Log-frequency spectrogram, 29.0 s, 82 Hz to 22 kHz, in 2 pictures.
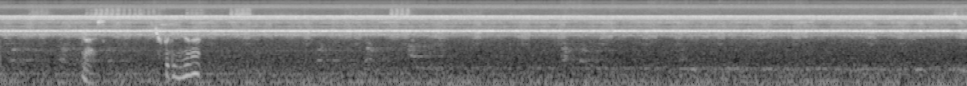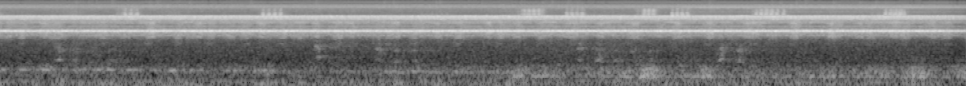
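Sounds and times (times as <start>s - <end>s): crickets trilling: 0.0s - 29.0s.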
